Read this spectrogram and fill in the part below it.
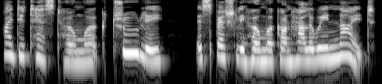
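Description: A woman voicing an excitable, curious schoolgirl in a storybook narration. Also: fairly high pitch, a little fast, no echo, clean studio sound, pitched above the performer's own voice, close to an everyday voice. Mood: puzzled.

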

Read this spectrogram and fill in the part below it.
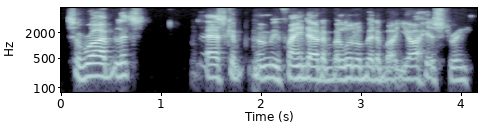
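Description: Bright, dry-voiced man hosting a talk show. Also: on the high side, steady tone, normal speed, no room sound. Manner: casual, conversational. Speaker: radio talk show host. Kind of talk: radio interview.

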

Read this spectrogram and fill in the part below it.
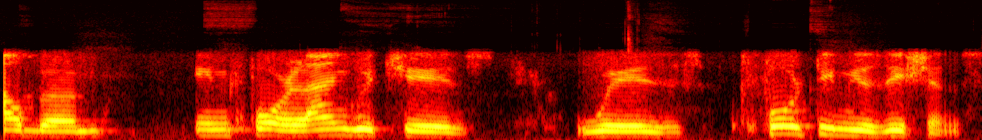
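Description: Slow, halting man on a tinny phone line. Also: mid-range voice. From Africa. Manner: halting, many fillers, slow and careful. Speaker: singer and producer guest. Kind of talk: radio phone interview.

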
